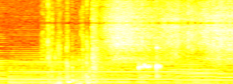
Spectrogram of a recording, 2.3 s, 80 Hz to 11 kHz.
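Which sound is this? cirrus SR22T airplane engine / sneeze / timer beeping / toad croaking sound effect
toad croaking sound effect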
